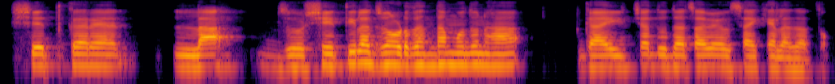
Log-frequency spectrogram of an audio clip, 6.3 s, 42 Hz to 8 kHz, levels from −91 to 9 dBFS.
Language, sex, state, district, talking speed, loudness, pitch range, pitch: Marathi, male, Maharashtra, Pune, 115 wpm, -18 LUFS, 125-145 Hz, 135 Hz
